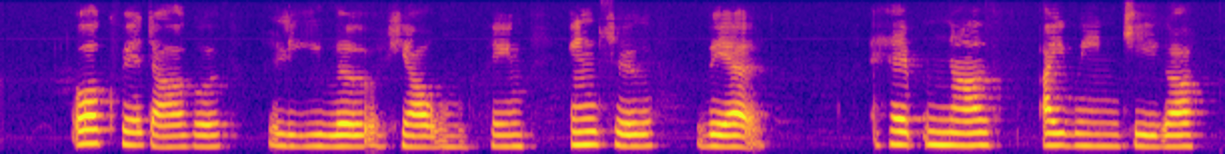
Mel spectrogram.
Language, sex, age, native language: Icelandic, female, 11, Icelandic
